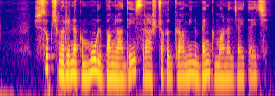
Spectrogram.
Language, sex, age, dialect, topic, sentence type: Maithili, male, 25-30, Southern/Standard, banking, statement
